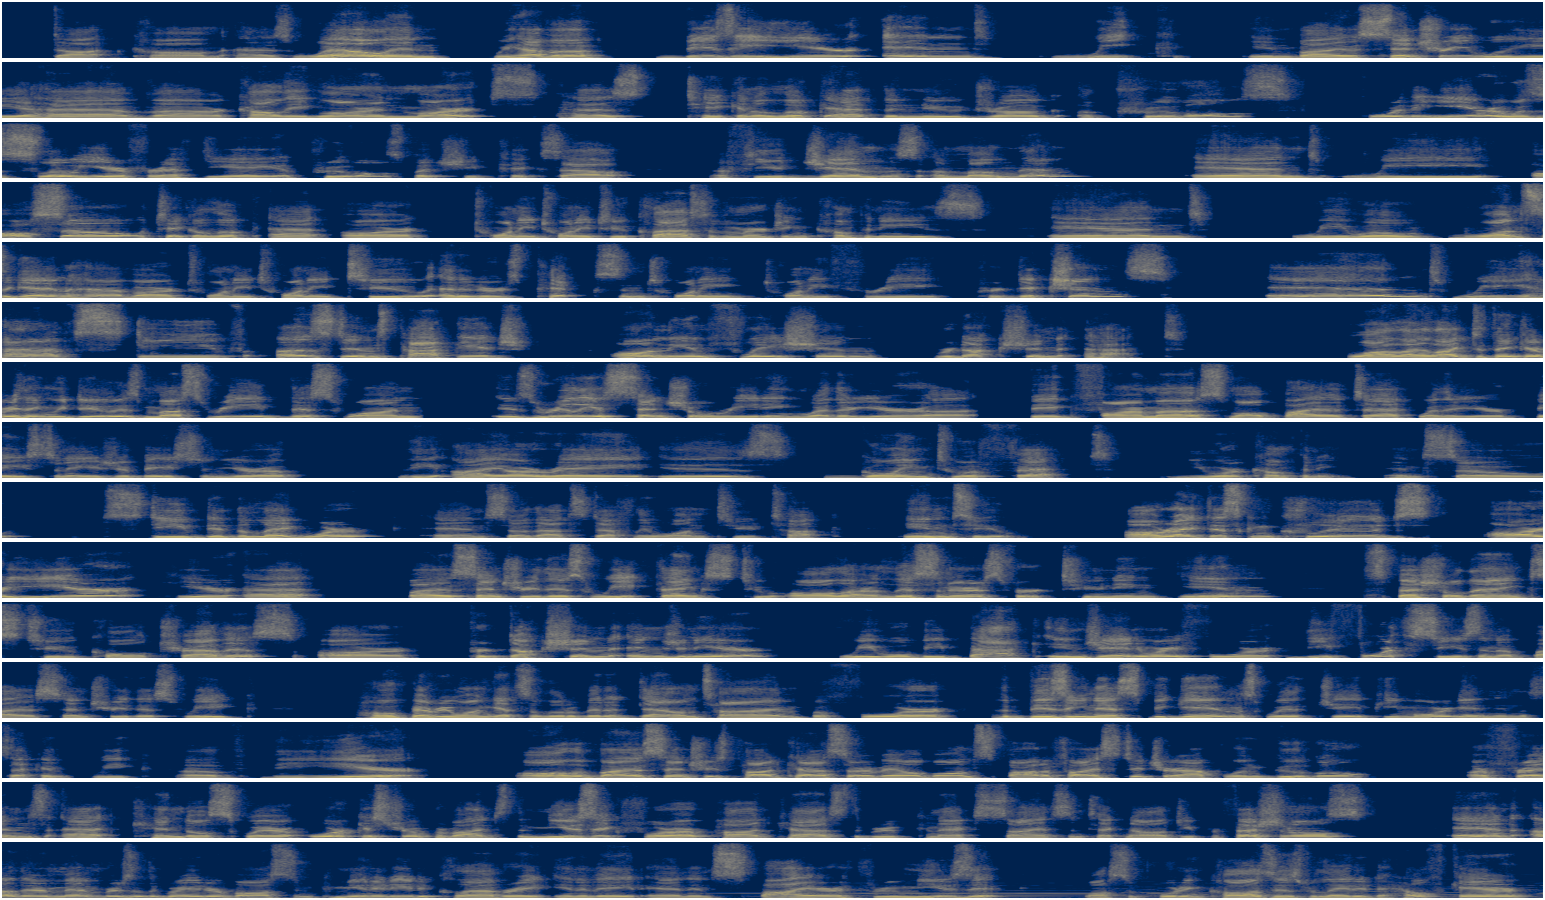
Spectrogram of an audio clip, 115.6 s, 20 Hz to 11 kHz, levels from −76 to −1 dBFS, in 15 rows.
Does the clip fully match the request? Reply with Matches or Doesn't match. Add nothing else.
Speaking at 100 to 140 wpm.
Matches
